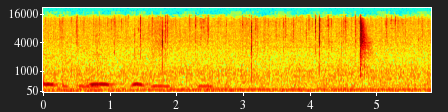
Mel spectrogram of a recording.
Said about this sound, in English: We had some owls in our backyard while we had the fire going.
